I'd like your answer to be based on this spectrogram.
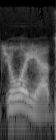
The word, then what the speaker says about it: Gioia: It's pronounced Joya, but it's spelled GIOIA.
